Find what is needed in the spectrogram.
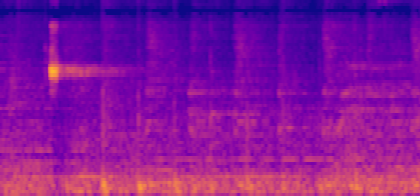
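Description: Indoor football game on a sprung wooden hall floor: a football thudding on the boards and a sharp, high squeak about half a second in, with music playing in the background.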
